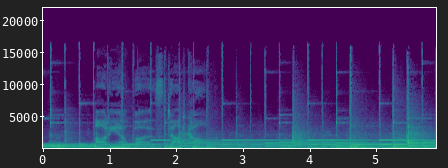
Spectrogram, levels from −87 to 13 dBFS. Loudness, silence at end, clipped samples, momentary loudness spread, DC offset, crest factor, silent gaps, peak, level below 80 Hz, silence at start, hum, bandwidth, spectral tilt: -27 LUFS; 0 s; under 0.1%; 8 LU; under 0.1%; 18 dB; none; -8 dBFS; -40 dBFS; 0 s; none; 17 kHz; -6 dB/octave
